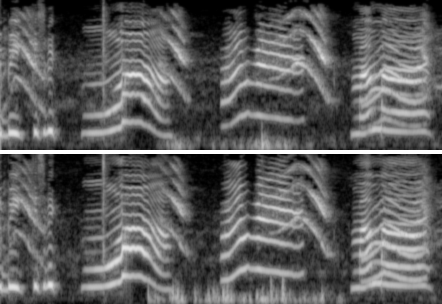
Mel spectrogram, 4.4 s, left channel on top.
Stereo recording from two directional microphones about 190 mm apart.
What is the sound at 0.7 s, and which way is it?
Baby cry, 30° right (ahead or behind).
